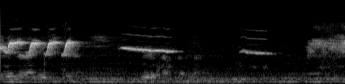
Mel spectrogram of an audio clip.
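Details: Calandra lark producing four quick, looping chirps in a row, then a softer falling whistle, a faint second whistle and a final scratchy burst, against a low background hum.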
